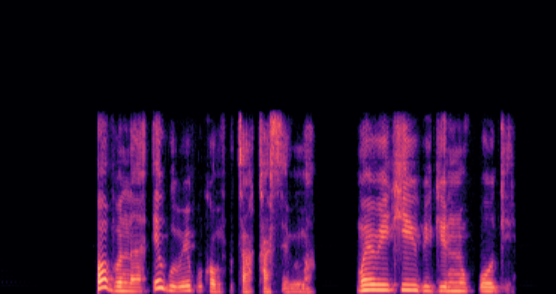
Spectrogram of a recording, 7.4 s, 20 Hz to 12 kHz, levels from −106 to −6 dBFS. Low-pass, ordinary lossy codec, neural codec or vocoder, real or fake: 7.2 kHz; none; codec, 16 kHz, 4 kbps, FunCodec, trained on Chinese and English, 50 frames a second; fake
